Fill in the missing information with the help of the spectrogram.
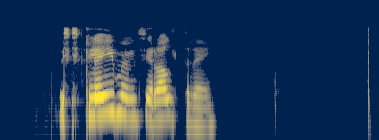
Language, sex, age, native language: Icelandic, female, 10, Icelandic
